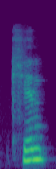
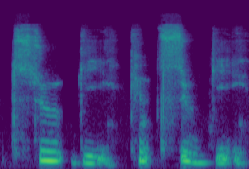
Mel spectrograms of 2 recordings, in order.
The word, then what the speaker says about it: Kintsugi: Anyway, um it's called um now I'm gonna I've printed off how to say this. Kinugi Ksugi. So, you don't say k I N T together and I'm I'm going to have to practice it.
